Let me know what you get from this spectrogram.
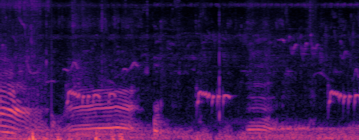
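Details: Cows roaming freely on their way to vast grasslands moo in low, drawn-out calls, several animals overlapping amid outdoor background noise.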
